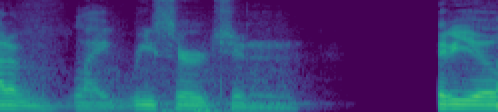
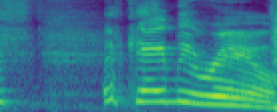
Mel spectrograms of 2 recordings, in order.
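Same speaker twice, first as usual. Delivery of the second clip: high, loud can't be real; disbelief; 12 semitones higher, 6 dB louder than usual. Real, not acted. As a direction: cry out in disbelief. Disbelief at cursive letter.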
